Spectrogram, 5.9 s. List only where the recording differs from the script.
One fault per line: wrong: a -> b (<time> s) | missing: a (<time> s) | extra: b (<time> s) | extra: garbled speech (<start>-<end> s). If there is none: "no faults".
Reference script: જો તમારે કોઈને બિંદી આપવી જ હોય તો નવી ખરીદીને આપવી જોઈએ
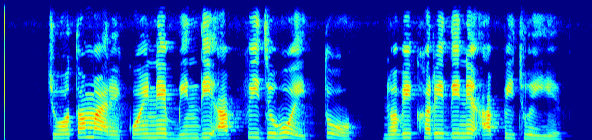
no faults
